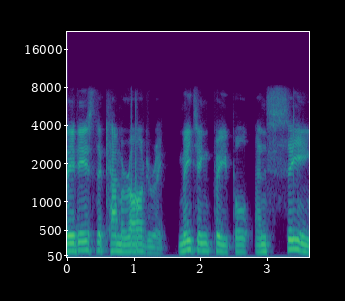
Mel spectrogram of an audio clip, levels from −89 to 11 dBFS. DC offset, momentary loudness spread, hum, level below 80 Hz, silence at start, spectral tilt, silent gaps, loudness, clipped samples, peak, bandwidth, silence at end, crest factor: 0.2%; 10 LU; none; -66 dBFS; 0 s; -6.5 dB/octave; none; -26 LUFS; under 0.1%; -10 dBFS; 8.4 kHz; 0 s; 16 dB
